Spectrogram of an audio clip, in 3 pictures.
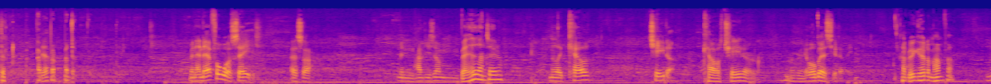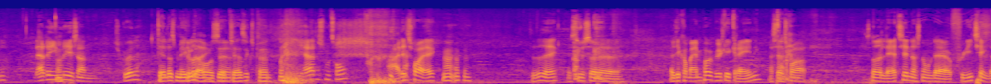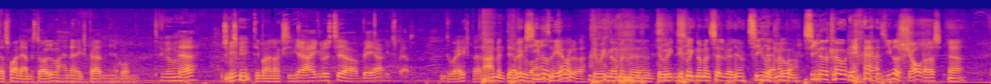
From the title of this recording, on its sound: Live fra den hemmelige jazzklub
